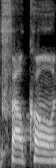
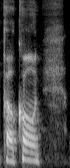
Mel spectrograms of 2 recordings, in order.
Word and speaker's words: Falcon: the key players in this story including Willie Falcone that's the correct pronunciation Falcone I did a lot of a lot of time with Willie Falcone it's it's basically his story H it's it's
